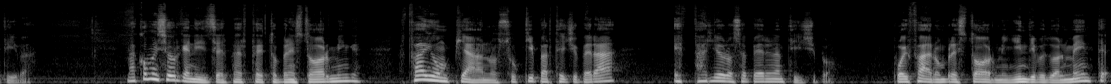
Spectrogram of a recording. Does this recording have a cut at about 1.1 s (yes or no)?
no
